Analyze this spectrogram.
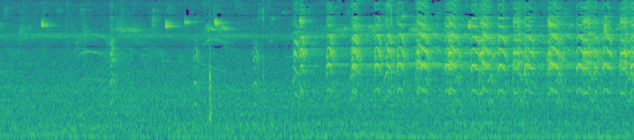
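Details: Southern lapwing duet: a few isolated sharp notes, then from under four seconds a rapid stream of harsh, screechy calls repeated about three per second, two birds overlapping, outdoors in a rural setting.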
